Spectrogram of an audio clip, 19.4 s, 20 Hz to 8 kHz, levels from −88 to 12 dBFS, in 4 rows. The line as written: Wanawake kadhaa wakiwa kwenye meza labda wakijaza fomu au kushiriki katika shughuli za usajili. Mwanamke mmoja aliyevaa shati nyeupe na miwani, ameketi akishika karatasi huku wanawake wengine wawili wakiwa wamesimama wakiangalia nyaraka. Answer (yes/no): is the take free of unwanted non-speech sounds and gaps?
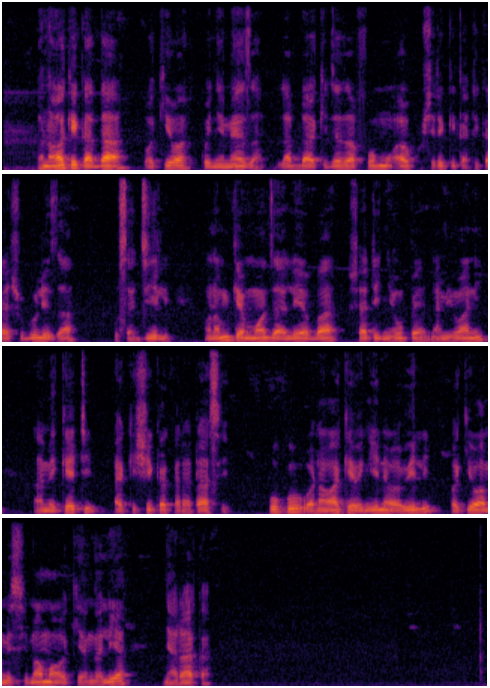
yes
